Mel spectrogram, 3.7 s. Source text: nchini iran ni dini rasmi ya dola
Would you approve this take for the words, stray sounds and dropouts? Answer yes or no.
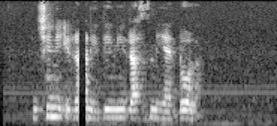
no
